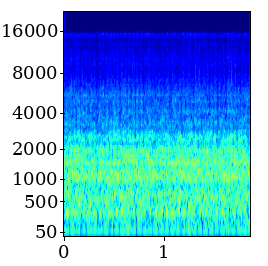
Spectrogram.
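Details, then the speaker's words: Swaraj 855 FE tractor idling in neutral with clutch released: steady, busy metallic gear rattle over the diesel engine, gear lever shaking; stops when clutch is pressed; noise also in all gears except fourth while driving. "Neutral position में भी खड़ा है उसे समय भी अगर हम गलत को छोड़े हुए रहते हैं तो उसमें भी गिर गिर गिर गिर इस तरह से साउंड आते ही रहता है"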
